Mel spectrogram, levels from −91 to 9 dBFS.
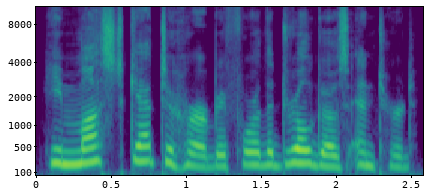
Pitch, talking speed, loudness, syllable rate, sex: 200 Hz, 210 wpm, -17 LUFS, 5.7 syllables/s, female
